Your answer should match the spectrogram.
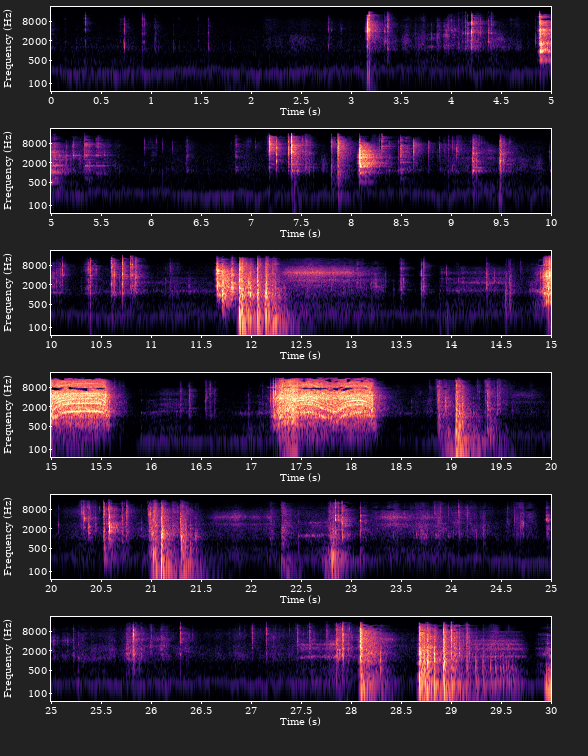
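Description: Cordless drill-driver run in short bursts, its motor whining up and slowing down as it backs out the bolts holding a small motor. Between the runs come light metal clicks and clinks of parts being handled. The longest runs, each about a second, fall around the middle.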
